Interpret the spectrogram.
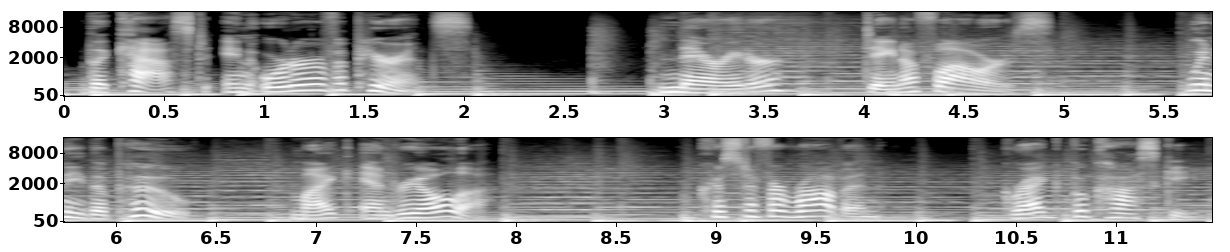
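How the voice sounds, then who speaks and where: A woman narrating a children's storybook audio drama in an expressive storytelling manner. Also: medium pitch. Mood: announcing.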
